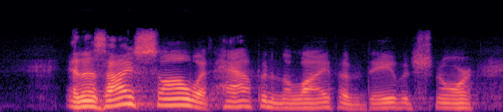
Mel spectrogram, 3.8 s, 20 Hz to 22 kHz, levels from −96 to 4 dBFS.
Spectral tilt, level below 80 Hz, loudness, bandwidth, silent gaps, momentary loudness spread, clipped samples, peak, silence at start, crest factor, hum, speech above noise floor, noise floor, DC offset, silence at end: -5.5 dB/octave; -66 dBFS; -23 LUFS; 8.6 kHz; none; 11 LU; under 0.1%; -2 dBFS; 0.5 s; 20 dB; none; 35 dB; -58 dBFS; under 0.1%; 0.25 s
